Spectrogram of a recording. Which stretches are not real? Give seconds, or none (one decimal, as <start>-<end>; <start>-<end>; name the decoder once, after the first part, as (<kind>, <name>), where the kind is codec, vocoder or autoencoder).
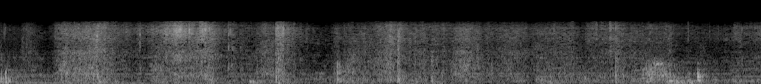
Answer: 0.0-6.6 (vocoder, WaveNeXt)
